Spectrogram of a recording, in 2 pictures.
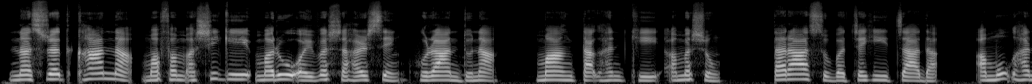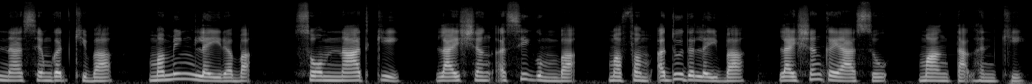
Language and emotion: Manipuri, neutral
